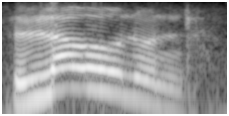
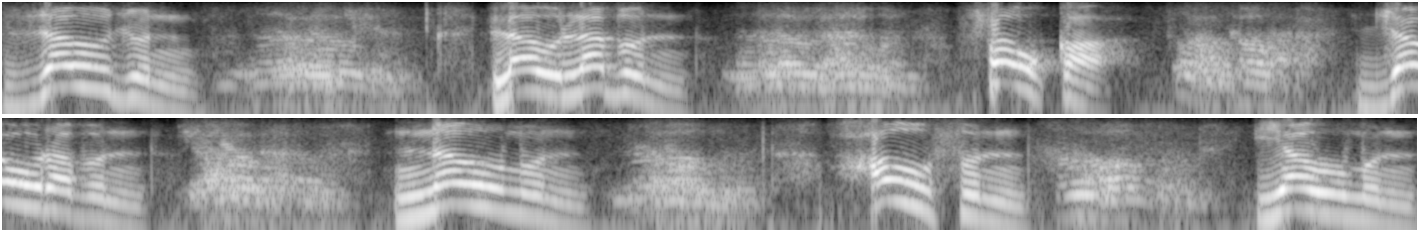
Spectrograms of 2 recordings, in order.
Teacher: Where there is a fatha followed by a waw with a sukun on it, it makes an ow sound.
